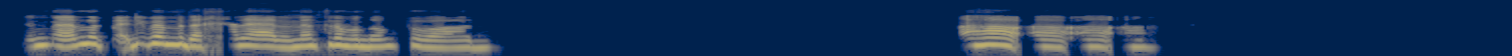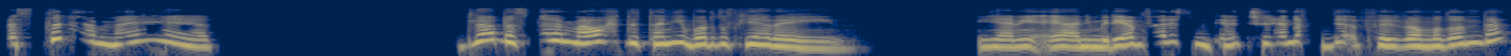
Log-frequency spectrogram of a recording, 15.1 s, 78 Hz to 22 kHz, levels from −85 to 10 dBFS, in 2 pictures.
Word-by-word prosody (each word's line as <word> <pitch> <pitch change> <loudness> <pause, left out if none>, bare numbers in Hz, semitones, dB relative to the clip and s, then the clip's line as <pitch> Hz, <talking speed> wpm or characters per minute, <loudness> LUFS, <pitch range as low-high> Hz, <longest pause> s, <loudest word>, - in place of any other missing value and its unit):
إم 235 +2 -1
أنا 255 +7 +4
تقريبًا 235 +5 0
مدخلة 230 -2 +1
إعلانات 215 +1 0
رمضان 215 -3 0
في 235 - -5
بعض. 190 -1 -3 2.5
أها، 240 -1 +4
آه، 200 -2 -3
آه، 205 -2 -4
آه. 200 -1 -9 1.8
بس 260 0 -5
طلعت 430 +2 0
معاه. 275 - -1 1.2
لا، 370 +4 +3
بس 315 -5 0
أنا 385 - +3
مع 300 -3 +5
واحدة 315 -3 +1
تانية 280 +2 +2
برضه 255 0 +2
فيها 260 0 +2
باين، 175 -5 -1 0.6
يعني 205 +1 0
يعني 200 +1 +2
ميريام 225 +6 +4
فارس 305 +3 -7
ما 245 - +2
كنتش 235 +5 -5
هنا 285 +3 -2
ده 305 +9 -5
ف - - -16
في 230 - +3
رمضان 220 +4 +2
ده؟ - - -4
235 Hz, 145 wpm, -22 LUFS, 210-280 Hz, 2.5 s, مع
